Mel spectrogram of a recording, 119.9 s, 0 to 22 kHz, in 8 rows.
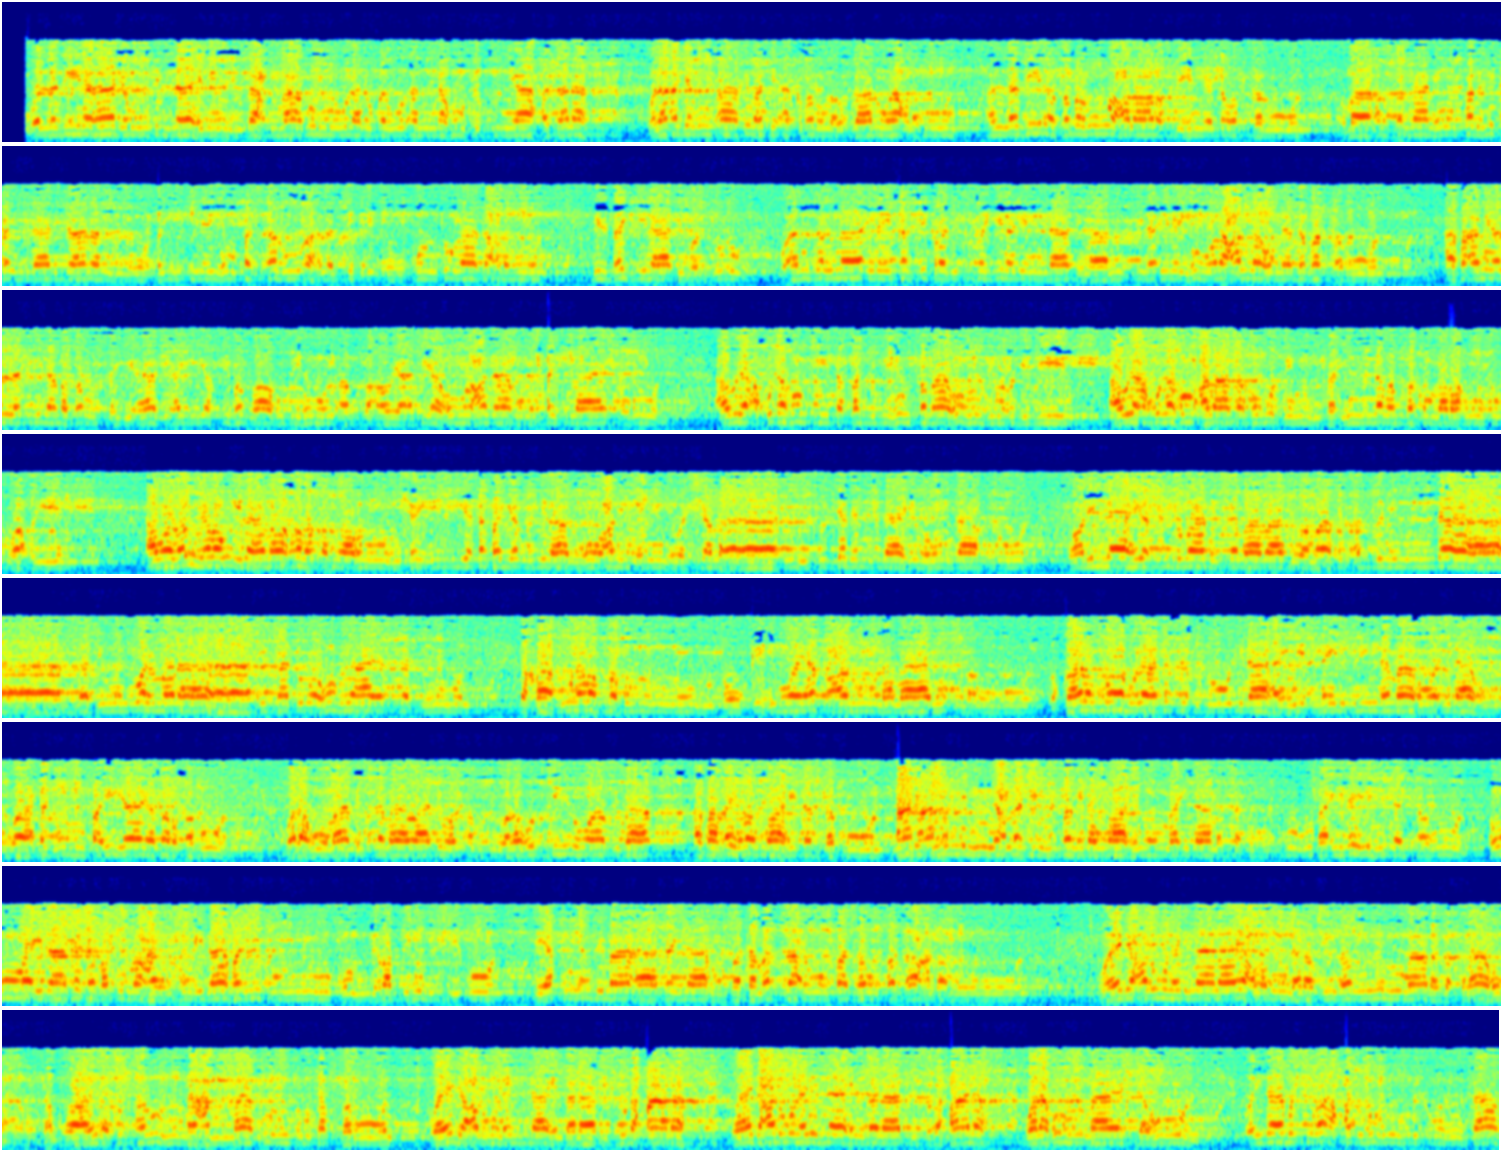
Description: صلاة التراويح عام 1402هـ سورة النحل 41-128 | Tarawih prayer Surah An-Nahl > تراويح الحرم النبوي عام 1402 🕌 > التراويح - تلاوات الحرمين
